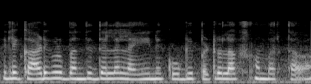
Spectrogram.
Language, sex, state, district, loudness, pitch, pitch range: Kannada, female, Karnataka, Raichur, -14 LUFS, 260 Hz, 250-265 Hz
